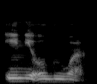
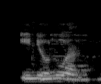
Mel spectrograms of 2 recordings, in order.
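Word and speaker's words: Inioluwa: But my full first name is Ini Oluwa. Ini Oluwa. – It's not that hard to say. – So it's like, right. It's only like Ini Oluwa. It's five syllables. Ini Oluwa.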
